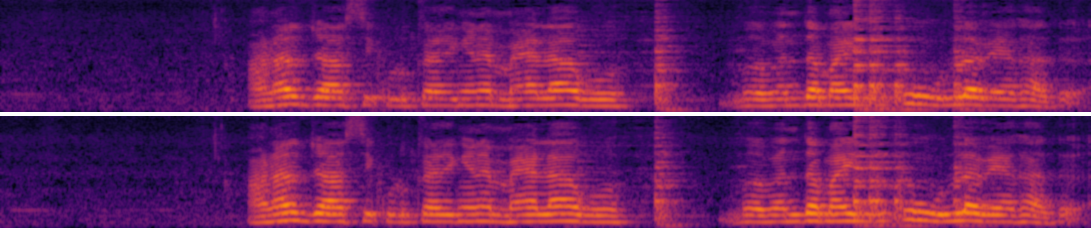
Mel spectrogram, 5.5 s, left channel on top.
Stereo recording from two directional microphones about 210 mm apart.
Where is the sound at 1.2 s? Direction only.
35° right (ahead or behind).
